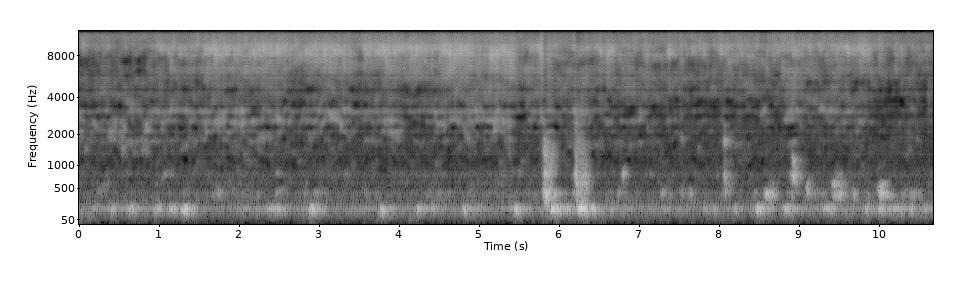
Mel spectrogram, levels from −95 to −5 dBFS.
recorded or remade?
remade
